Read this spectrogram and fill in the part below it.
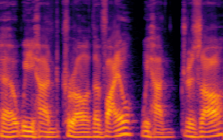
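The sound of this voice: A man speaks at a fairly slow pace. His pitch sits fairly low.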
